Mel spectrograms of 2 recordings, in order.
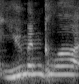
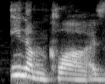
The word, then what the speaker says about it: Enumclaw: and i i do i say it right human claw human claw enum claws is the word so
